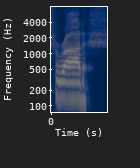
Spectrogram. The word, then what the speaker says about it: Fard: predicate it by saying my name is spelled f-a-r-d even though it is pronounced for rod because screw english now because there my name is actually is actually an arabic word f-a-r-d with a dot under it for some reason and uh that is pr and that is an arabic word meaning uh obligatory so uh so so it is spelled far d but it's supposed to be pronounced that's how it's pronounced it was pronounced for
